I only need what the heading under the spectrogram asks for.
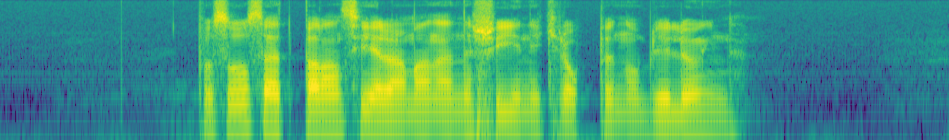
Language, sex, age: Swedish, male, 20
